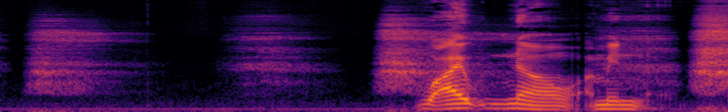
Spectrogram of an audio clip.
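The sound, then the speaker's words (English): A person mimics the heavy breathing of a caller on the phone: two slow, airy breaths, then a louder run of voiced, groaning pants that ends in a sharp inhale. “He's a heavy breather. Like he's probably like somebody who calls on the phone and says.”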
